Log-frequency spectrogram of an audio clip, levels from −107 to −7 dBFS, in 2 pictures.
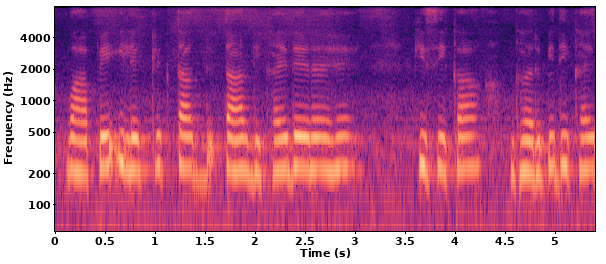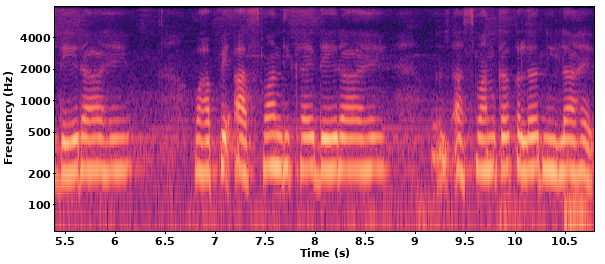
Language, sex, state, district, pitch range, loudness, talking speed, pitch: Hindi, female, Chhattisgarh, Jashpur, 210-225 Hz, -28 LUFS, 85 wpm, 220 Hz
